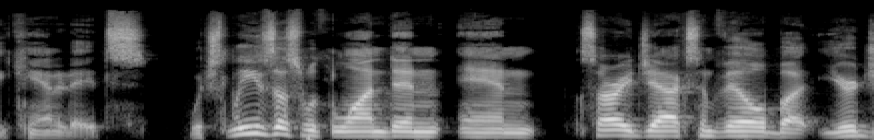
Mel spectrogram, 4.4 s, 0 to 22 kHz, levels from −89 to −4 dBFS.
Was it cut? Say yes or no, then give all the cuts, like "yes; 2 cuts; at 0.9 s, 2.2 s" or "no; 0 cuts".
no; 0 cuts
